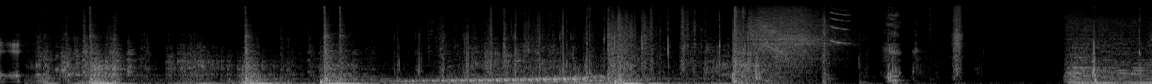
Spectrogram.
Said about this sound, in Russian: Ну что, пролетели пташки?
